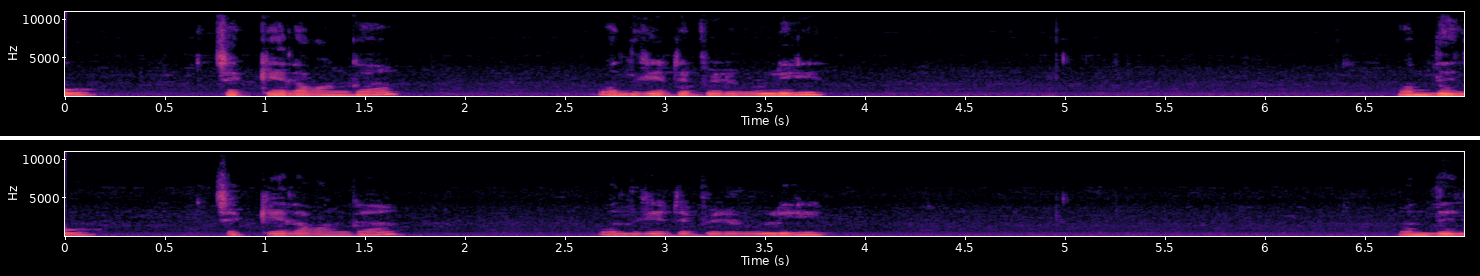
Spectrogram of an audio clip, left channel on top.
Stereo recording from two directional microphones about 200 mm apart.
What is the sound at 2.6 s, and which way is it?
Speech, 20° left (ahead or behind).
